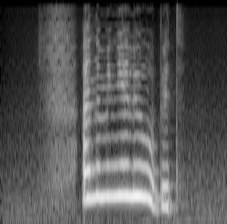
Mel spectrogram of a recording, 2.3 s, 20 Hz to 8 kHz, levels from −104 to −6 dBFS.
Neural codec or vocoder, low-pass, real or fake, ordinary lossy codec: codec, 16 kHz, 0.4 kbps, LongCat-Audio-Codec; 7.2 kHz; fake; none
